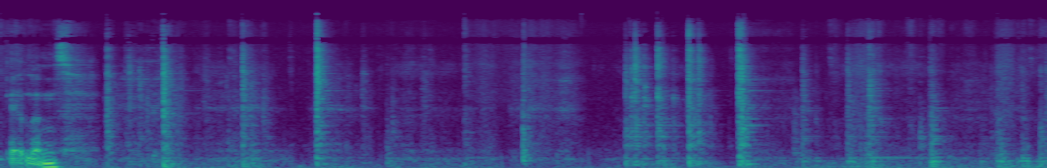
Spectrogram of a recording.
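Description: Irregular clicks and knocks of screws being driven back into the washer dryer's housing with a hand screwdriver, with parts knocking as they are handled.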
